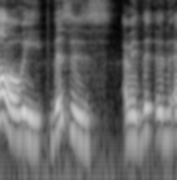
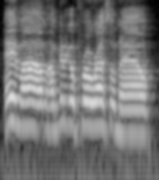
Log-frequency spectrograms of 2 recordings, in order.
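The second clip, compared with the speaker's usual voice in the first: higher, louder call to mom; mock yell; 5 semitones higher, 5 dB louder than usual. Wrestler's kid self telling mom his plans, mock yell. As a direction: kid calling out to his mother. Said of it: "he yells at his mom".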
